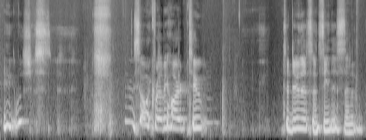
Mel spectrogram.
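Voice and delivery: pushing words out through tears; real crying while talking. Real, not acted. Crying recalling mother's death.

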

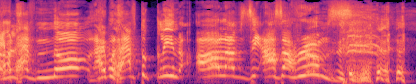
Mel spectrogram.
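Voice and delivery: drawn-out mock German accent. Player reading the sentence, in a German accent. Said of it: "with a German accent".

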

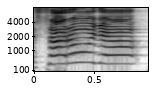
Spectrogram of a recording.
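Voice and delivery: high, loud kitchen call; calling out orders. Retold or imitated. Cook at the food window shouts orders over the set, high and loud. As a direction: yell the order across the restaurant.

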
